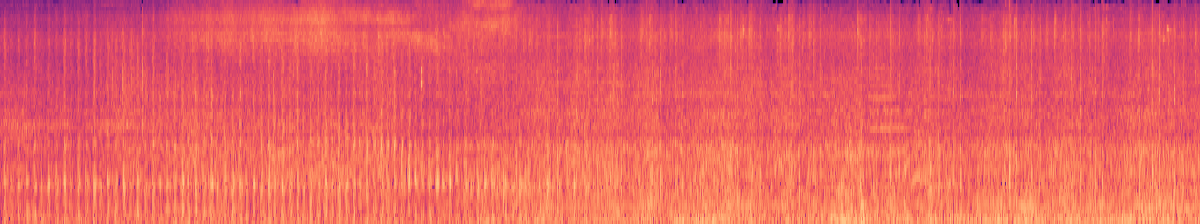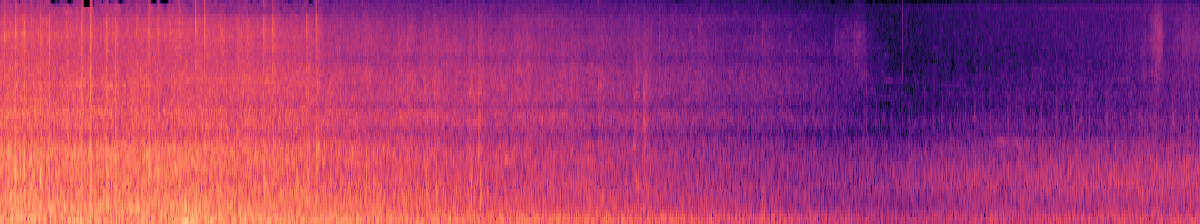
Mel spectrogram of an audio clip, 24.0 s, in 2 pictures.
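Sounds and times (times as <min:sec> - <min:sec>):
train wheels clicking over rail joints: 0:00.0 - 0:18.7.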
